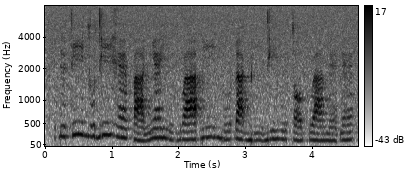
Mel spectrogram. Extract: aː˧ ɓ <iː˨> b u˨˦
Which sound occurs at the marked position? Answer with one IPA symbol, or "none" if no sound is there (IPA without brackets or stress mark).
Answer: iː˦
